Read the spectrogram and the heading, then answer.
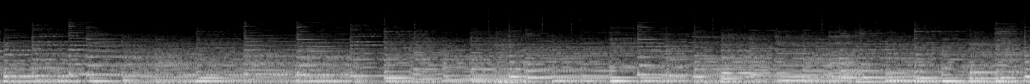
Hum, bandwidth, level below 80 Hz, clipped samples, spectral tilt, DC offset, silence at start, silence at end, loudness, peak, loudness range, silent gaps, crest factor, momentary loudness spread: none; 5 kHz; -32 dBFS; under 0.1%; -10.5 dB/octave; under 0.1%; 0 s; 0 s; -15 LUFS; 0 dBFS; 3 LU; none; 14 dB; 6 LU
